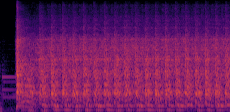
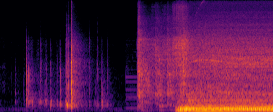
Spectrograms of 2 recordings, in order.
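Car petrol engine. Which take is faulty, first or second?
first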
